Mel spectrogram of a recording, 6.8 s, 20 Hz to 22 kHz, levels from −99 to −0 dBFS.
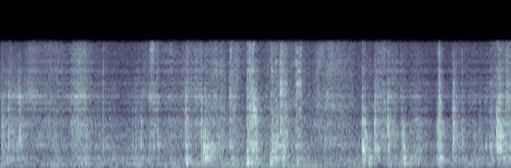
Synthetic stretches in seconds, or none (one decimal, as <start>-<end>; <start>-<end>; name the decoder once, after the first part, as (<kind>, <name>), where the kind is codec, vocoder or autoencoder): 0.0-2.8 (codec, DAC); 5.0-6.8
